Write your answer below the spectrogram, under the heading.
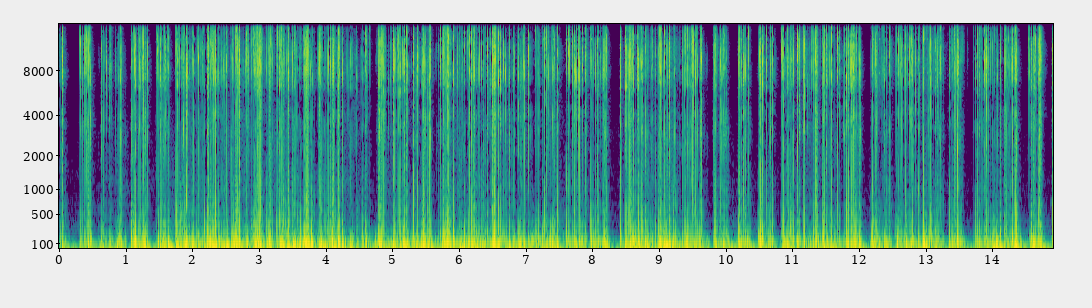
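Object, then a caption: Textured glass wine bottle. Long nails on both hands rapidly scratch and tap a large, hollow, clear glass rose-shaped wine bottle with a rose-textured base, apparently empty. The result is a dense, continuous scratching texture with a heavy low rumble, a bright hiss on top, and quick taps that stop short, broken by brief silent gaps.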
